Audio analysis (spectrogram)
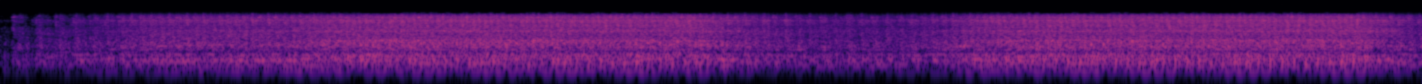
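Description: A serger sewing machine runs steadily and loudly while sewing and trimming a pillowcase seam, a dense mechanical whir that dips briefly in the middle before resuming at full speed.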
